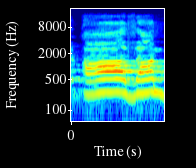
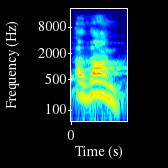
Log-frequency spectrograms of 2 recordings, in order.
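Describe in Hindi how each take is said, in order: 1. पहला स्वर लंबा है। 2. पहला स्वर छोटा है। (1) "ये आजान बोलते हैं" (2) "अलिफ पर जबर आएगा"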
